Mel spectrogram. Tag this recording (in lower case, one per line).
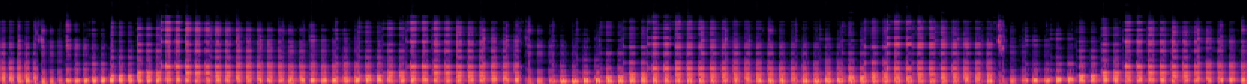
music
